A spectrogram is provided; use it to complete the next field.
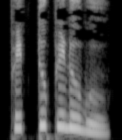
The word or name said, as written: ಪಿಟ್ಟುಪಿಡುಗು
